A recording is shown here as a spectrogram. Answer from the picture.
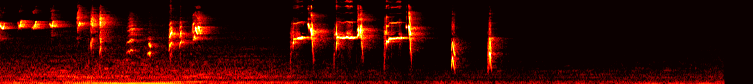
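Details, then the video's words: Long-tailed shrike singing actively, recorded as a tutor for training contest shrikes, its song said to include cat and chicken imitations; scattered high chirps and short whistles, then a burst of sharp notes that fade to quiet. "MASTERAN CENDET GACOR"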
